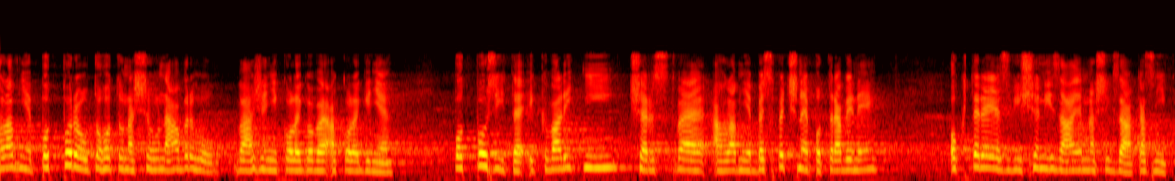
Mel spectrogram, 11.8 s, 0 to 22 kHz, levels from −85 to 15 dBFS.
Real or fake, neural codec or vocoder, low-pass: real; none; 7.2 kHz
